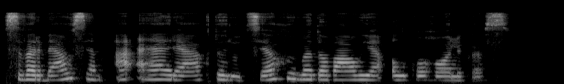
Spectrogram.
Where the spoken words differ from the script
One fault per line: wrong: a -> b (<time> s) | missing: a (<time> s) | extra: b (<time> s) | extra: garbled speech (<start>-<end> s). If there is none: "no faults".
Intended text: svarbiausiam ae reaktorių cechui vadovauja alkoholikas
no faults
